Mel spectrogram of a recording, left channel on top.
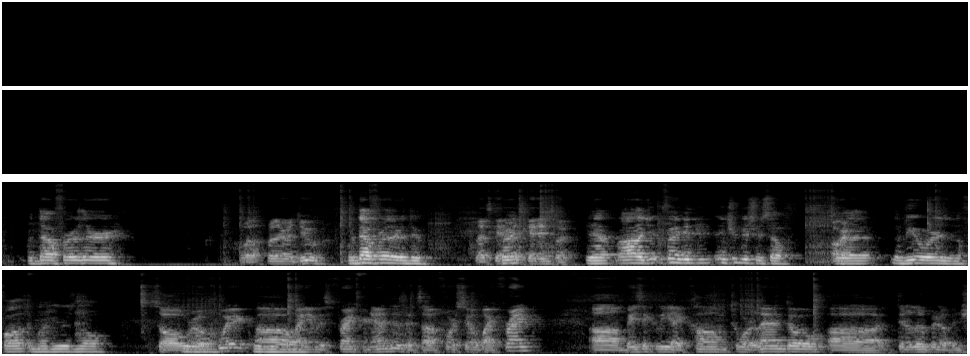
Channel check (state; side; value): silent; left; 61 dB below the other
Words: without further Without further ado, let's get into it. Yeah, Frank, introduce yourself so that the viewers and my viewers know. So real quick, my name is Frank Hernandez. It's For Sale by Frank. Basically, I come to Orlando, did a little bit of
